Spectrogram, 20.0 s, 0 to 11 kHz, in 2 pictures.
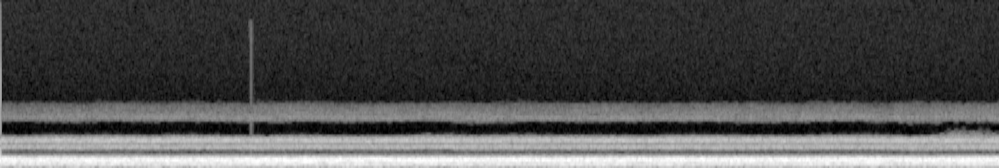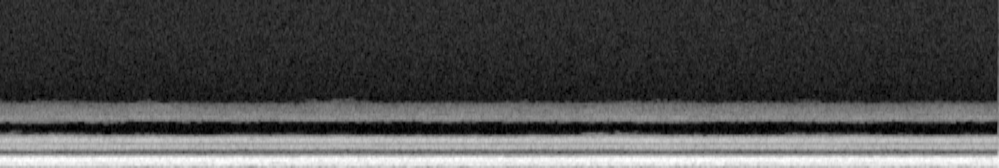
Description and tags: BGvesselNoise4 Choral
It is here just to give you some options, just like the other numbered variants. Created in cool edit pro.
ambient, background, choral, engine, noise, synthetic, vessel, voices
